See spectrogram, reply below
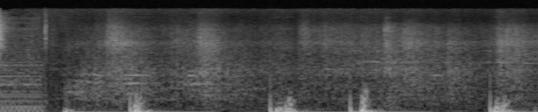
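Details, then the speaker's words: Adult's own heartbeat heard through a Littmann stethoscope fitted with a new membrane and ring: deep, quick thumps, fast heartbeat attributed to excitement, a normal response. "i can hear my heartbeat it's pounding very fast out of excitement that i found a good deal of this shopping purchase"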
